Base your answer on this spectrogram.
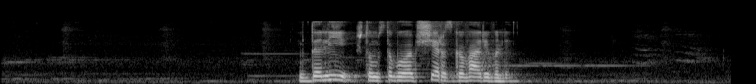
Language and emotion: Russian, angry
